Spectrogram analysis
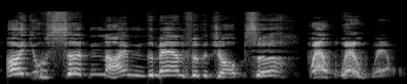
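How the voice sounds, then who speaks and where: A fussy, loyal robot butler from a video game, with a British accent. The voice is very sharp and forceful, pitched high and swooping wildly from line to line. He is pompous and servile, with a dryly sarcastic edge. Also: very animated, unhurried, gravelly, breathy edge, heavily acted. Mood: forced cheer, weary, then eager, polite. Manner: pompous, over-polite, exclamatory, servile. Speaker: companion character in a video game. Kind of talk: theatrical video game voice acting.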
